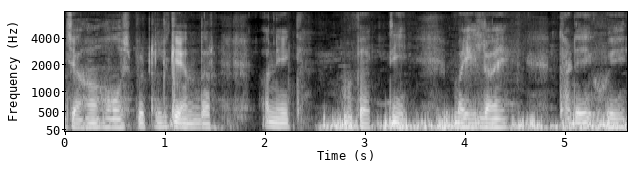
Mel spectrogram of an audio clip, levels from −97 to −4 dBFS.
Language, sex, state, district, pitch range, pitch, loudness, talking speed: Hindi, male, Bihar, Vaishali, 110-120 Hz, 115 Hz, -21 LUFS, 105 wpm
